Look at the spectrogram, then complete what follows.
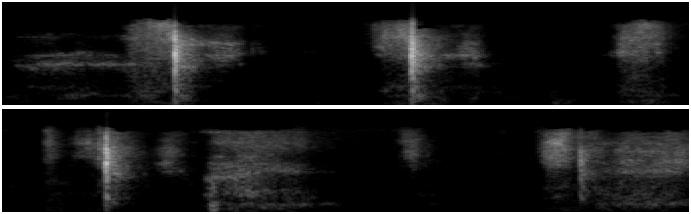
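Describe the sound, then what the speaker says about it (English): A knife cuts a sweet potato into thin quarter-inch slices on a board, making sharp, close, distinct chops at an uneven pace, about seven of them, with quiet pauses between. "this sweet potato, I'm just going to cut it up in small little slices"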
